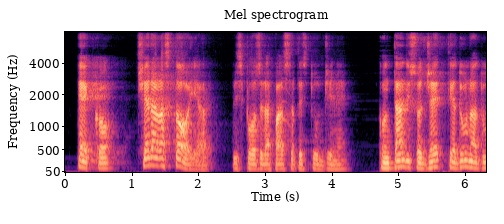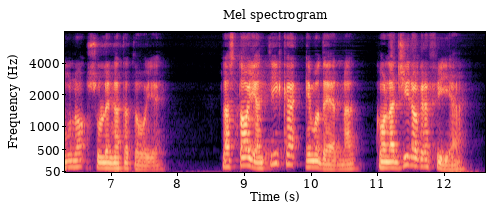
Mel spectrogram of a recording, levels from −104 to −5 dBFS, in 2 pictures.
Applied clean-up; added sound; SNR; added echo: neural mask model DeepFilterNet 3.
